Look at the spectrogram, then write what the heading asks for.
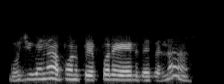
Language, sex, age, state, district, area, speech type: Odia, female, 60+, Odisha, Gajapati, rural, conversation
